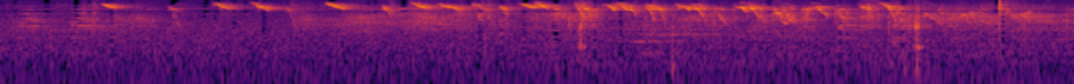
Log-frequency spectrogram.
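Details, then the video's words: Burnished-buff tanager (Tangara cayana, saíra amarela) giving a steady run of thin, very high, downslurred chips, several each second, over a faint constant high hiss. "O canto da Saíra amarela"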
